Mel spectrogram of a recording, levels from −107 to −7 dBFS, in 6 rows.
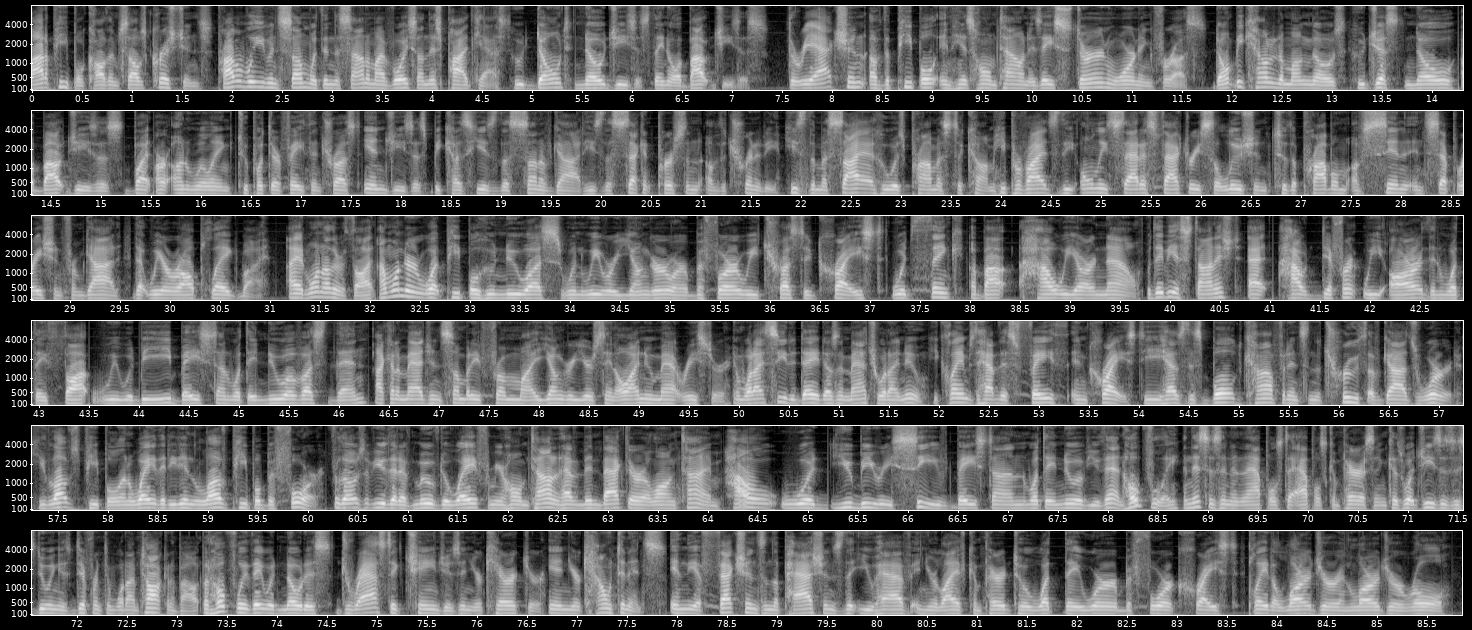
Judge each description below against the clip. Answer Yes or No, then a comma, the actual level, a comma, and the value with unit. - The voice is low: Yes, low, 130 Hz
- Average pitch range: No, narrow, 2.1 semitones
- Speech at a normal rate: No, fast, 210 wpm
